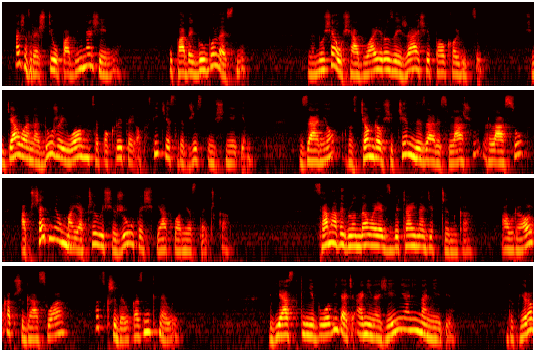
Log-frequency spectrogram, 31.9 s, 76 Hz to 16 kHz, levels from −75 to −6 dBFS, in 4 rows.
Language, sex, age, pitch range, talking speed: Polish, female, 50-69, 170-225 Hz, 110 wpm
